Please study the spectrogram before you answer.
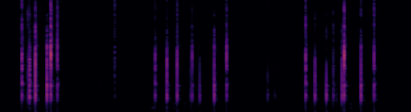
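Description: A box is tapped with silicone rubber pads on the fingertips, giving about twenty quick, crisp taps in three bursts separated by short pauses. Each tap is dry and muted, centered in the midrange with a bright click on top, and dies away almost instantly over a quiet background.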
